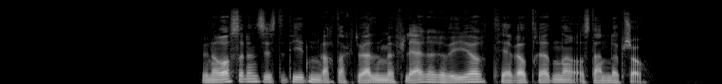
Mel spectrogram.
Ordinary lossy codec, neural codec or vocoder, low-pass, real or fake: MP3, 64 kbps; none; 14.4 kHz; real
